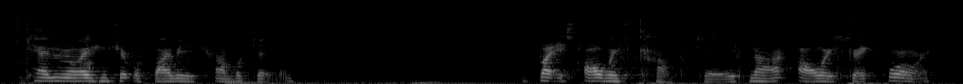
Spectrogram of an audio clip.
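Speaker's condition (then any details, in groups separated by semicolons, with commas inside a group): Cerebral palsy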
